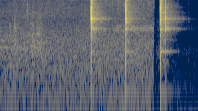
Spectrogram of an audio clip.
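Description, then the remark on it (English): Three loud, clanky metallic knocks on an office door, sharp and ringing, spaced unevenly with the last one sounding doubled, over a faint background hiss and no voices. “Goes take a seat in his comfy leather chair and hears a knock at the door. Very loud, clanky metal, just like...”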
